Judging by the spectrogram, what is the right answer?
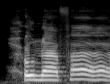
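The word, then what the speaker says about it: حُنَفَاءَ: লিয়াবুদুল্লাহা মুখলিসিনালাহুদ্দিন হুনাফা হুনা হুনাফা কণ্ঠনালীর মাঝখান থেকে উচ্চারণ করতে হবে চিকন করে হুনাফা চার আলিফ পড়বো মিমটা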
